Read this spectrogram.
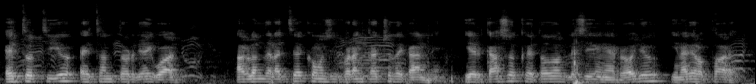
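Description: A man's voice: medium pitch, fairly even intonation, brisk, lightly acted. A teenage male student with an Andalusian accent playing a principled, reproachful young footballer in an amateur radio play. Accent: Andalusian Spanish. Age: teens. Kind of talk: amateur radio drama acting.

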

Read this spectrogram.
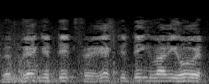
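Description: Man acting a plain-spoken sailor, fairly high voice. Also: steady tone, normal speed, background noise, close to an everyday voice. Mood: determined. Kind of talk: radio drama acting.

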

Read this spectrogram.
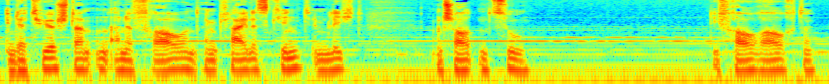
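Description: Deep voiced reporter narrating a radio play, sober, observant, bit of music behind. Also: male voice, level tone, unhurried. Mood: observant, detached. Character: male journalist narrating his story, sober, observant, detached. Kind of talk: radio drama first-person narration.

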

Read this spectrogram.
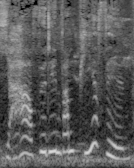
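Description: High-voiced, eager schoolgirl. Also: animated, slow pace, roomy sound, noisy background. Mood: playful, proud. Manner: insistent, giggly, showy. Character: eager, pushy schoolgirl keen on vampire films. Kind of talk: German children's radio play acting.

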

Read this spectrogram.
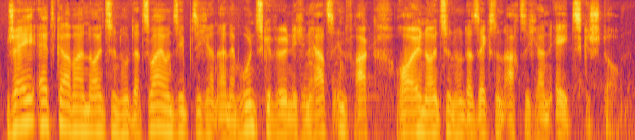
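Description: A man reading scripted narration for a radio drama, measured and articulate. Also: mid-range voice, slight background noise.

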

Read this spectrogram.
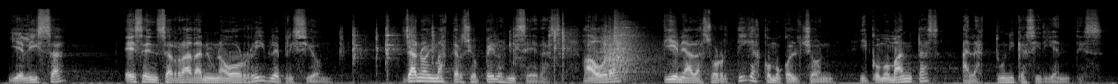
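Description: A man narrating a scripted children's fairy tale as an expressive, dramatic storyteller. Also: deep voice, moderate pace, noisy background.

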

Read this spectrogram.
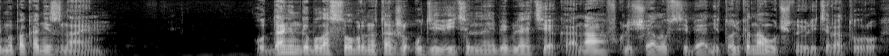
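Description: An actor playing an authoritative official giving a formal, emphatic briefing to scientists in a radio play. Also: male voice, fairly low pitch, a little mellow, natural voice. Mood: grave. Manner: formal, emphatic, commanding, dramatic pauses. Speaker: presenter of a demonstration.

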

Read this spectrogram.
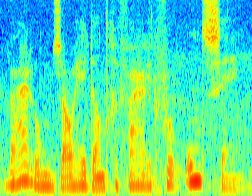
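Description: An actress in a radio play playing a stubborn, determined young woman with a brisk, defiant manner. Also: sits low, lively intonation, background noise. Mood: insistent. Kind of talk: radio drama acting. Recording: radio play with crowd murmur behind.

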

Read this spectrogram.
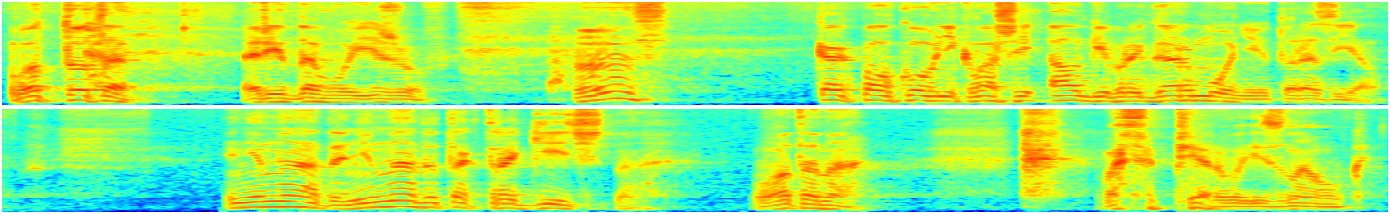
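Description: An actor playing an earnest Russian army officer in a radio play, philosophizing and arguing through rhetorical questions. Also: male voice, mid-range voice, lively intonation, unhurried, long pauses, natural voice. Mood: wry.

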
